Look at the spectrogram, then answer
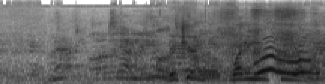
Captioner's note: crowd chattering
